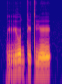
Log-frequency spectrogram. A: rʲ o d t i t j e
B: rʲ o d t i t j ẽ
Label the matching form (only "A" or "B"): B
